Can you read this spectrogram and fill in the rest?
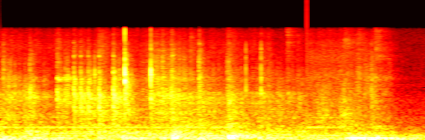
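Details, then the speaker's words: Heavy-duty commercial warehouse garage door running after lubrication: low rumble with scattered light knocks and rattles as panels travel, a mild shimmy attributed to the pusher springs above; door moves normally, won't be fully silent. "So it definitely has like a little shimmy, a little shake to it, and honestly I think in a lot of ways that's just the pusher springs up above doing their job to get the garage door to close."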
